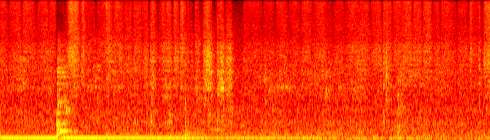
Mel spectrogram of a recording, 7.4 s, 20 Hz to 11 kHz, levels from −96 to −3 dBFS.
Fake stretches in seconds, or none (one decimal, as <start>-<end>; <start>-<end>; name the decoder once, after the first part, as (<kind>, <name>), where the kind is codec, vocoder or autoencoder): 1.6-2.2 (vocoder, Vocos)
